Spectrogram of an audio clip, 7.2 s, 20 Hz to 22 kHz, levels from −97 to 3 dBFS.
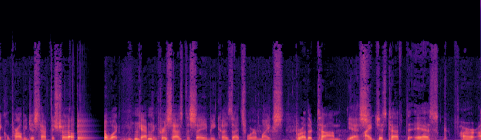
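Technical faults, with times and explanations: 0.87–1.17 s, repeated packet loss (robotic sound): five short holes, the longest 39 ms, are patched by extending the preceding sound. About 38% of this stretch is concealed rather than real audio, so it comes across choppy, with fragments missing.
1.19–1.59 s, long network dropout: roughly 380 ms of audio goes missing and is covered by a stretched, decaying continuation of the last sound, ending in about 50 ms of silence before the audio resumes. This is likely caused by an interruption in delivery across the network.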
